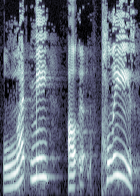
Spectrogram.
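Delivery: high, halting plea; pleading. Retold or imitated. David asking the Lord to free him, acted pleading. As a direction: imitate an earnest beg in prayer.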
